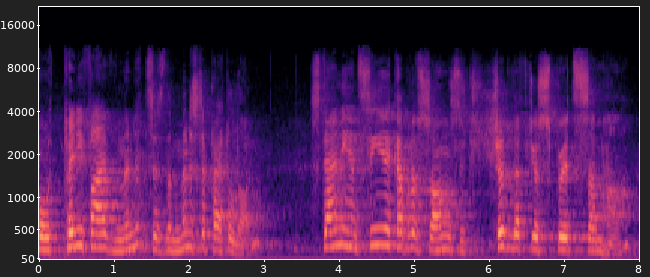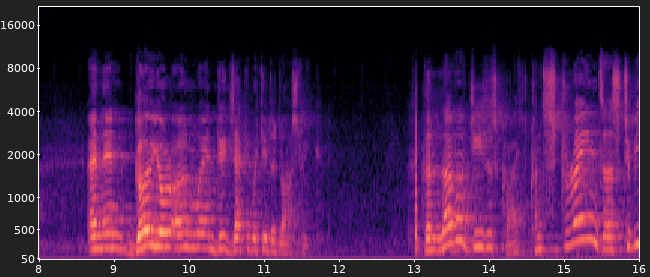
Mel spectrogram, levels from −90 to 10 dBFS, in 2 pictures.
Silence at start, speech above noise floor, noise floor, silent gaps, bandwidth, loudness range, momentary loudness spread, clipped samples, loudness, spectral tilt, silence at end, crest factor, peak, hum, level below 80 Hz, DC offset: 0 s; 36 dB; -56 dBFS; none; 11 kHz; 7 LU; 16 LU; under 0.1%; -20 LUFS; -5 dB/octave; 0 s; 20 dB; 0 dBFS; none; -58 dBFS; 0.5%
